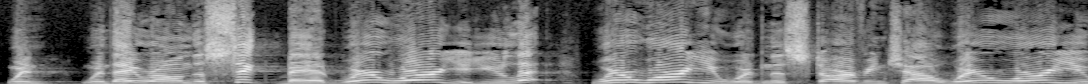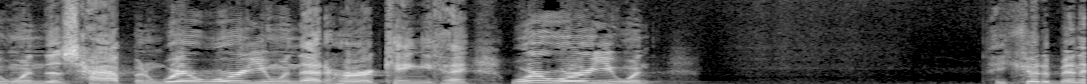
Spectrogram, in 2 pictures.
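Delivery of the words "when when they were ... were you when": rising, louder, anguished accusation to God; accusing cry. Retold or imitated. Mourners crying out at God, angry and grieving. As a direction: hurl the question at heaven. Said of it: "for accusing him".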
